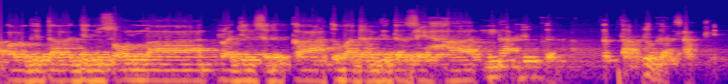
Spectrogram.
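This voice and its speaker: Male preacher, lively delivery, lowish voice, booming reverberant hall on a muffled recording. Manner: animated, addresses the audience as Pak and Bu. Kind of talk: sermon. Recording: echoey, dull hall recording.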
